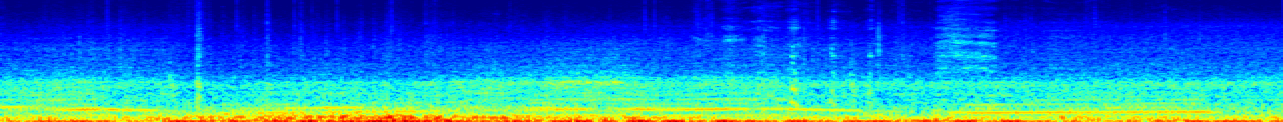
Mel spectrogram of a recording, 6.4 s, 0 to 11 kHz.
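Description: A 6-speed BMW E87 5-door hatchback's engine drones steadily with shifting revs and road noise, heard from inside or close to the moving car.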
